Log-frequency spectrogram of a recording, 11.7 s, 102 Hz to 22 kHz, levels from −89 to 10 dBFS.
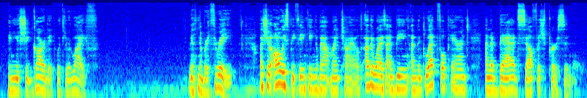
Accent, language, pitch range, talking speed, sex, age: American, English, 155-190 Hz, 150 wpm, female, 50-69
